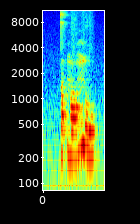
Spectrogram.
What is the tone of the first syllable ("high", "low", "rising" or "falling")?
low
